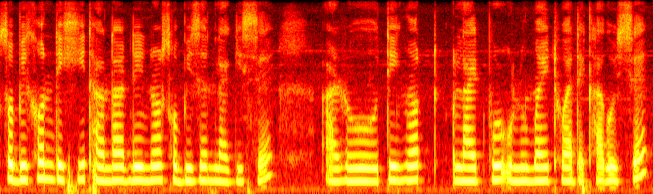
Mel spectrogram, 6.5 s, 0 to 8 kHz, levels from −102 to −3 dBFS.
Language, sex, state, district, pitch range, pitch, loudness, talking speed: Assamese, female, Assam, Kamrup Metropolitan, 205-225 Hz, 215 Hz, -17 LUFS, 130 wpm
